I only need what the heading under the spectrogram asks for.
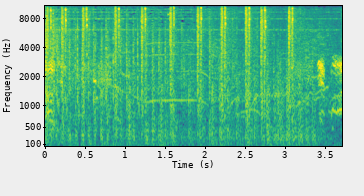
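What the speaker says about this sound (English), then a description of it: "They're firing on civilians!" Rapid automatic gunfire in Call of Duty: Modern Warfare during a civilian street firefight, loud repeated bursts of shots over a dense battle din, with shouting voices mixed in.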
